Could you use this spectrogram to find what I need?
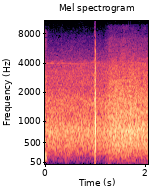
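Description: A bat strikes a ball with a sharp crack.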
